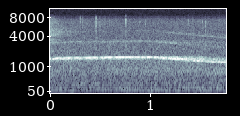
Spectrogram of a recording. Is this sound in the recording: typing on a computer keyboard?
no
